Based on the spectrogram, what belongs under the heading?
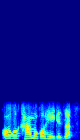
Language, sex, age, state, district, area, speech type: Assamese, female, 18-30, Assam, Sivasagar, rural, conversation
